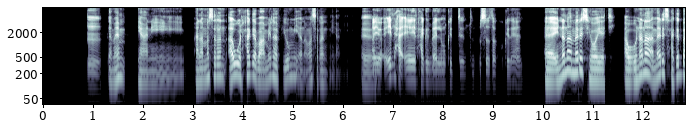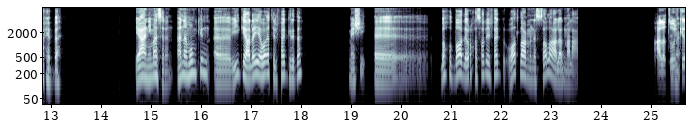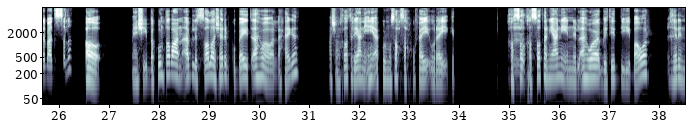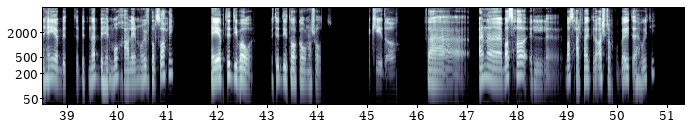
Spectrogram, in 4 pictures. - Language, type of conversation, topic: Arabic, podcast, إزاي بتوازن بين استمتاعك اليومي وخططك للمستقبل؟
- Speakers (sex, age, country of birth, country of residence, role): male, 20-24, Egypt, Egypt, host; male, 25-29, Egypt, Egypt, guest
- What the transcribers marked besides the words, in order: tapping; in English: "Power"; in English: "Power"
